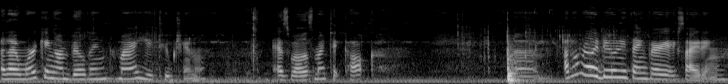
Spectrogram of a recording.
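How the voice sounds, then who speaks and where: With an American accent, a woman talks at a fairly quick pace but with long, frequent pauses, over noticeable background noise. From US South, Arkansas. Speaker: homesteading and spirituality vlogger. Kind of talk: casual live stream chat. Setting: outdoors, floating in a kayak on a pond.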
